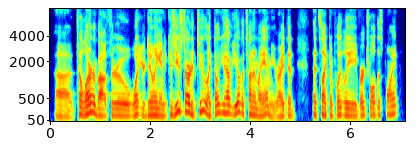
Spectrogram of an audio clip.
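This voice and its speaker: A man's voice: medium pitch, fairly bright tone, no echo, clean studio sound. A man hosting a podcast, talking casually in a rambling way with many restarts. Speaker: podcast host, former firefighter.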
